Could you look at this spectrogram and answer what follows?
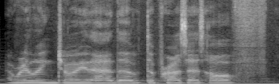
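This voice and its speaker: A woman's voice: mid-range voice, steady tone, normal speed, vocal fry, a bit bright. Taiwanese-accented woman over faint music. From Taipei, Taiwan. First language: Chinese. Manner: simple, non-native phrasing. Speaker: student researcher. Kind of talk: interview-style personal and project account.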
